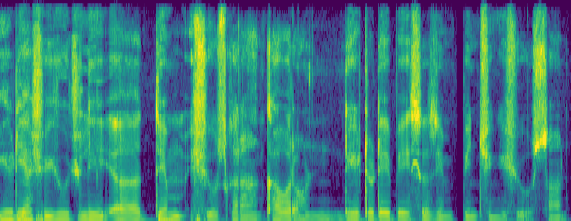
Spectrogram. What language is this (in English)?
Kashmiri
